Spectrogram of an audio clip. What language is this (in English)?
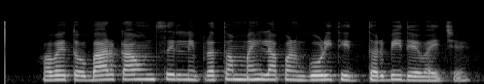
Gujarati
